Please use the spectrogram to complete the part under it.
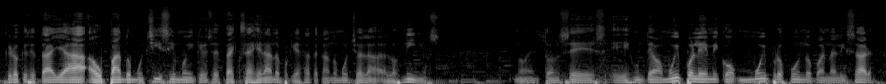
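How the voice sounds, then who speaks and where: A man's voice: on the low side, fast, a little mellow, soft background music. A man chatting casually as a guest, often thinking aloud and repeating himself. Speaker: guest filmmaker. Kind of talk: casual conversational interview answers.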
